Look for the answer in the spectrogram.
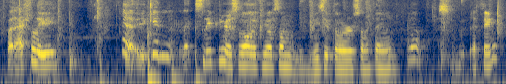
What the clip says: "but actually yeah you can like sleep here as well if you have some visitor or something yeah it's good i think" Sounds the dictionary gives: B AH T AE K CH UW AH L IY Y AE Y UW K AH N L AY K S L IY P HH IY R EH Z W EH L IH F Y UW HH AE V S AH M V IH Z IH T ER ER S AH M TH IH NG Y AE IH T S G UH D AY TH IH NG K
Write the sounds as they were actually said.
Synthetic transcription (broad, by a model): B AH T AE K CH UW AH L IY Y AE Y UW K AH N L AY K S L IY P HH IY R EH S W EH L IH F Y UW HH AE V S AH M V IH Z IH T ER ER S AH M TH IH NG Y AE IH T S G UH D AY TH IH NG K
